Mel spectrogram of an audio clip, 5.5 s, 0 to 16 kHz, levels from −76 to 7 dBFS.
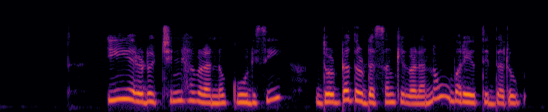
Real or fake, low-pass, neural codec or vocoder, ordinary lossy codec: fake; 7.2 kHz; codec, 16 kHz, 2 kbps, FunCodec, trained on LibriTTS, 25 frames a second; none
